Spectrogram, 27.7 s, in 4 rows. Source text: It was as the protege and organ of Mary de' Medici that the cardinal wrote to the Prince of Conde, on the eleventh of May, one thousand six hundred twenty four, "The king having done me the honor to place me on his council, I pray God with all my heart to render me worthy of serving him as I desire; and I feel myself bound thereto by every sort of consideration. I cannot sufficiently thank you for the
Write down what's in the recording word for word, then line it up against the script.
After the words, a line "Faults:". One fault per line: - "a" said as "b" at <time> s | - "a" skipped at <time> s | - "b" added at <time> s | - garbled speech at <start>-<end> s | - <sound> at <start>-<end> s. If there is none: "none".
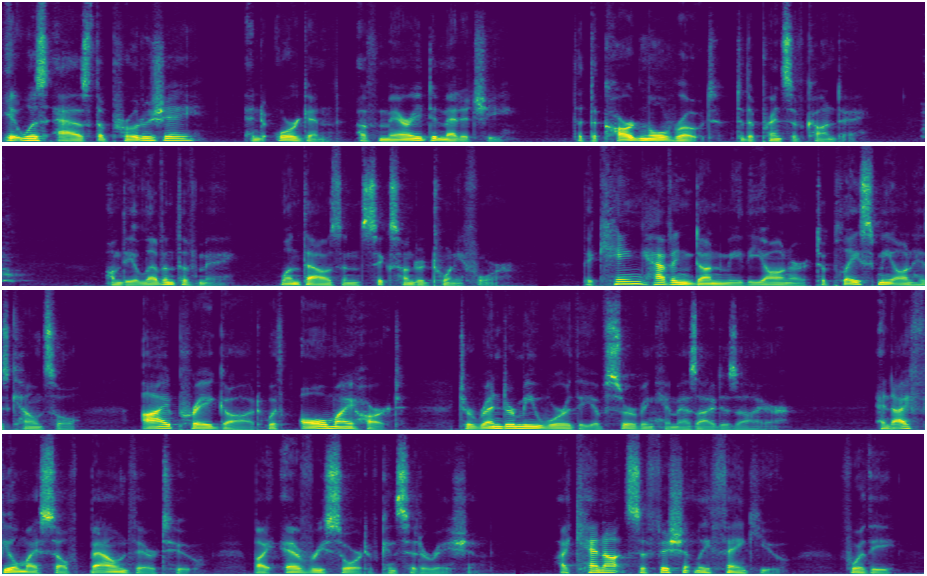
It was as the protege and organ of Mary de' Medici that the cardinal wrote to the Prince of Conde, on the eleventh of May, one thousand six hundred twenty four, "The king having done me the honor to place me on his council, I pray God with all my heart to render me worthy of serving him as I desire; and I feel myself bound thereto by every sort of consideration. I cannot sufficiently thank you for the
Faults:
- bark at 6.9-7.2 s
